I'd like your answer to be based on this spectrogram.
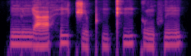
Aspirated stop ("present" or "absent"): present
